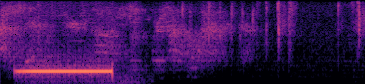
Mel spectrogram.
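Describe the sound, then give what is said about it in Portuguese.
A telephone tone after a dropped call: one loud, steady, low-pitched beep lasting about a second, followed by faint background noise and a few soft clicks. “a senhora desligou ou caiu a ligação?”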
